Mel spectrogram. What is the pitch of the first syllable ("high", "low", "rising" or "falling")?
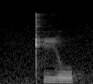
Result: low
